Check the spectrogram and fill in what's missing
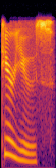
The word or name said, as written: Tereus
